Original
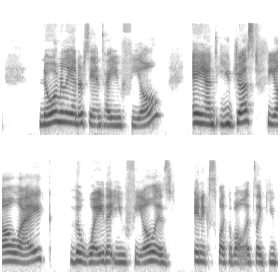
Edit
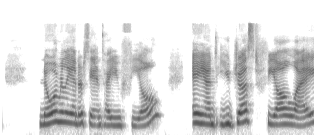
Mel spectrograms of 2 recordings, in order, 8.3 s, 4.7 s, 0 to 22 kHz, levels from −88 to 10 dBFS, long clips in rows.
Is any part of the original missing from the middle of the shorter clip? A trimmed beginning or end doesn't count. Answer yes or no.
no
